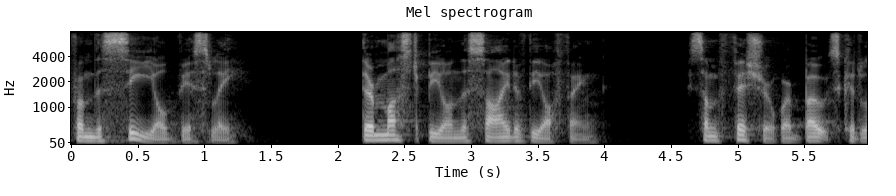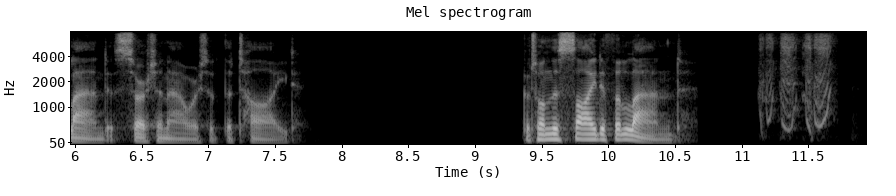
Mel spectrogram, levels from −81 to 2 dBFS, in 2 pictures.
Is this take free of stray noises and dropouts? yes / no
no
